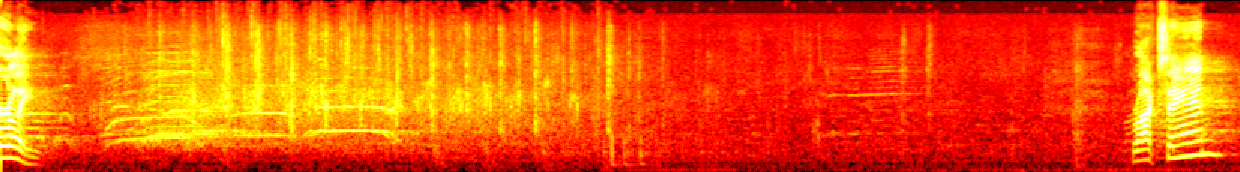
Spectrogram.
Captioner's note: applause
